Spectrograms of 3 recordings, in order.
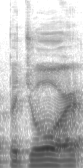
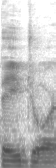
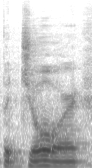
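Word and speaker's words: Bajor: all of beor or bour I should say not beor like in TNG bour like pronounce the J really hard for some reason in DS9 but you know everything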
